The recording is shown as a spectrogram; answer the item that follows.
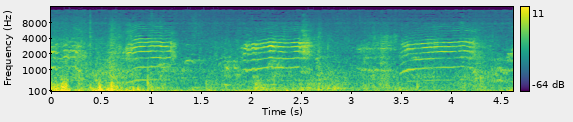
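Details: Domestic cat meowing three times, each meow a drawn-out, slightly rising then falling cry about half a second long, spaced about a second apart, over background noise and clatter.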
